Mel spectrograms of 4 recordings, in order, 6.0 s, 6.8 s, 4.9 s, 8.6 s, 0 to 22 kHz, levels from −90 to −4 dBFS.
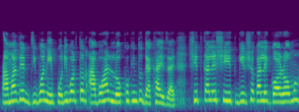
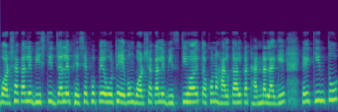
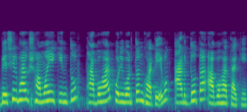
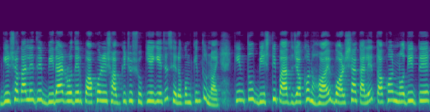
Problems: background sounds at intervals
